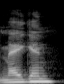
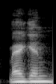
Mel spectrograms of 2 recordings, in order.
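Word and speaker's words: M3GAN: that's the picture uh I guess you pronounce it Megan it's M3 gan Megan that's my sister's name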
